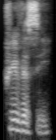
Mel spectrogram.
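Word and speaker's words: privacy: ইন্ডিক্ট না ইনডাইট ইনডাইট প্রিভেসি প্রিভেসি British এক্সেন্টে এটাকে বলা হয় প্রিভেসি প্রাইভেসি না কিন্তু আবার আমেরিকান এক্সেন্টে আপনি চাইলে প্রাইভেসি বলতে পারেন সেটাও আসলে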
